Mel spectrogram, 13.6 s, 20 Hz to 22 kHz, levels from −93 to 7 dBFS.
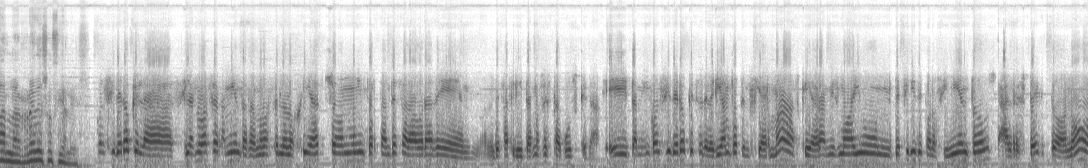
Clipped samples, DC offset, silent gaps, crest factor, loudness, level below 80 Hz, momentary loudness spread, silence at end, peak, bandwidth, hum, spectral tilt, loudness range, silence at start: under 0.1%; under 0.1%; none; 12 dB; -24 LUFS; -48 dBFS; 5 LU; 0 s; -10 dBFS; over 20 kHz; none; -6 dB/octave; 1 LU; 0 s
